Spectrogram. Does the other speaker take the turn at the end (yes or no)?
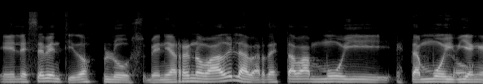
yes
